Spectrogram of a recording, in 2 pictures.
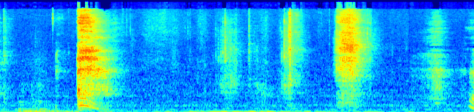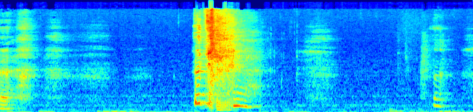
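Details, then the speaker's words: Induced sneezes using chinking: several sharp, explosive sneezes with quick gasping intakes, plus a few softer, stifled sneezes in a quiet room. "sorry ugh that felt really good i'm using a little bit ed inducing with a like a closed tag thing to help him along"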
